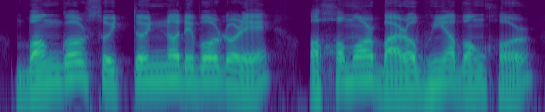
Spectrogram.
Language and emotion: Assamese, neutral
